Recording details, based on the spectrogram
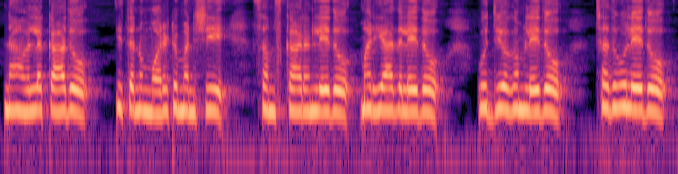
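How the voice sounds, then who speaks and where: A tearful young woman pleads to be let go, as a woman narrator voices her. The voice sits fairly high and stays level, with little rise and fall. It is a storybook reading of a scared girl begging. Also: little pitch movement, a little slow, darkish tone, lightly acted. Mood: pleading, frightened.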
